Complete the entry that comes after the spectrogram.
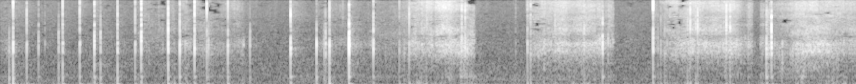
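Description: Long acrylic nails tap and scratch the printed cover of a small, flat, hollow cardboard Too Faced Born This Way mini eyeshadow palette held in the hand. Quick, dry, hollow clicks come first, then give way to a steady, bright scratching hiss with a few more taps mixed in.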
